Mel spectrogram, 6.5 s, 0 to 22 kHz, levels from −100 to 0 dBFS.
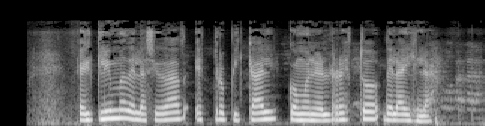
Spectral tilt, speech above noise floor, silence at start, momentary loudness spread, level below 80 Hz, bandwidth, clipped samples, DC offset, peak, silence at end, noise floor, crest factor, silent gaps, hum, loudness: -6.5 dB/octave; 23 dB; 0.55 s; 10 LU; -48 dBFS; 9.4 kHz; under 0.1%; under 0.1%; 0 dBFS; 0.1 s; -37 dBFS; 14 dB; none; none; -14 LUFS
